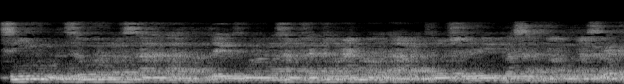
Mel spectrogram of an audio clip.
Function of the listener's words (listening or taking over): taking over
